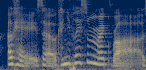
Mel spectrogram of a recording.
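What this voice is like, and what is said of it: Put-on American accent. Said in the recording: “that's a terrible accent, please don't judge my American accent ... I think it's pretty good”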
